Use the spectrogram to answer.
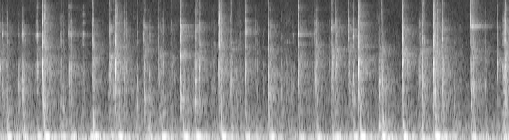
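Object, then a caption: Plastic computer keyboard. Rapid typing with long natural nails and fingertips on a full-size black plastic keyboard with hollow keys. A dense, uneven stream of quick taps mixes bright, sharp clicks with a hollow low thump under each stroke, and each tap dies away almost instantly.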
